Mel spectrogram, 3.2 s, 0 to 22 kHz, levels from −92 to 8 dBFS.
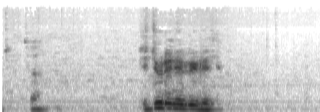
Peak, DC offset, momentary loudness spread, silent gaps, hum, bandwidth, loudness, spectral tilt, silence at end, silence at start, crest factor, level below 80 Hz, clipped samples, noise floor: -2 dBFS; under 0.1%; 20 LU; none; none; 14 kHz; -14 LUFS; -8.5 dB/octave; 1 s; 0.3 s; 18 dB; -50 dBFS; under 0.1%; -59 dBFS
